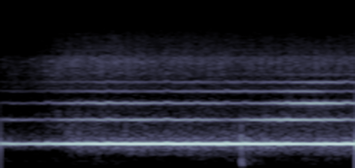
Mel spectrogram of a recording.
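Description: A music sting in a radio drama: one held note with a pure tone and faint overtones, swelling over the first half second and then steady, marking the dramatic turn as a scene ends.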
